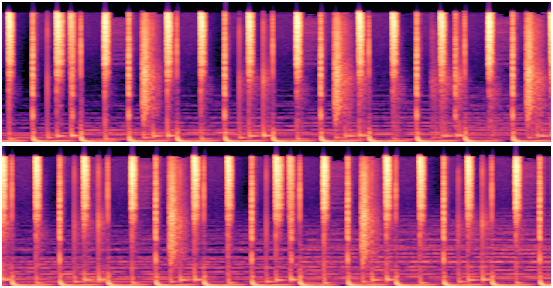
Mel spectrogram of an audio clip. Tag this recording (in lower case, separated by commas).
music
